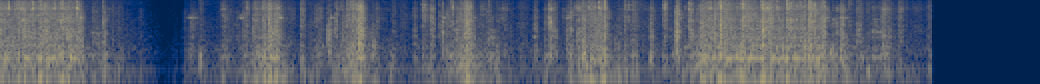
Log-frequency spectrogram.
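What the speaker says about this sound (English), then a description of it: "edge stitch around those tucked under edges all the way around the sleeve placket for both sleeve plackets" A sewing machine edge stitches around the tucked-under edges of a fabric sleeve placket, whirring in quick bursts with short pauses between runs before stopping abruptly near the end.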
